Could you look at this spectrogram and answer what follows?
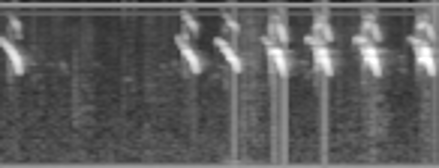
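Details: A tame, hand-friendly Silkie chick gives shrill, down-slurred peeps as a woman calls it to her. One lone peep comes first, then six more follow in a quick run of about three per second.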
